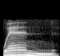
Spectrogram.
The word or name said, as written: wend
